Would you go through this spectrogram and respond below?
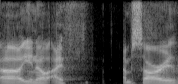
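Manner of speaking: normal talking voice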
